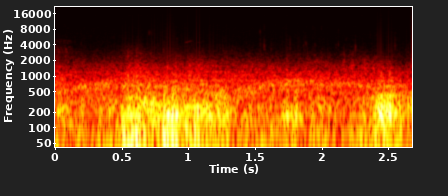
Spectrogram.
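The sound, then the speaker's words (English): A deep, rolling rumble of thunder from lightning arcing through the clouds and striking towards the ground swells and fades for a few seconds, heavy in the low end with a steady wash of storm noise and no voices. “And you're watching as the lightning from it is arcing off of him and through the clouds and then striking towards the ground.”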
